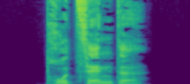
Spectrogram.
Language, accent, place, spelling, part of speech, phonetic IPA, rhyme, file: German, Germany, Berlin, Prozente, noun, [pʁoˈt͡sɛntə], -ɛntə, De-Prozente.ogg
- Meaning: nominative/accusative/genitive plural of Prozent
